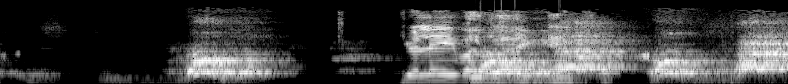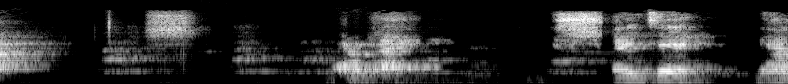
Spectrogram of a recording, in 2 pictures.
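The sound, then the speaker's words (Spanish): The speaker's own dogs bark in several sharp, loud bursts, overlapping with people talking over them. “Ya, ladraron mis perros también.”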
